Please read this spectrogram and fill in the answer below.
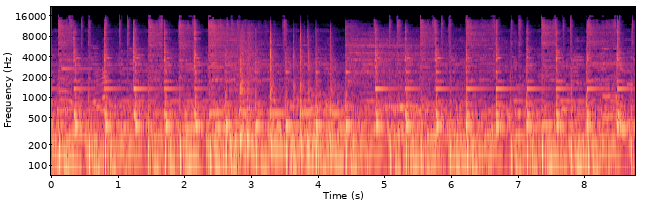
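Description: A drum kit played close by in a live band: busy snare, bass drum and cymbal strokes over steady held band notes.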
